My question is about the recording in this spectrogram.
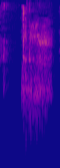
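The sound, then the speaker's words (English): A single sneeze bursts out, fairly loud, lasting about half a second with a muffled, phone-like tone; a brief breathy sound follows just after. “Bless you.”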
